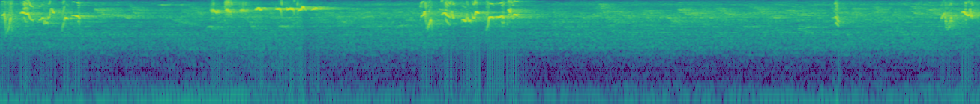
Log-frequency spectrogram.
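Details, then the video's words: Kinoi in lively song, used to stir other kinoi into answering: short phrases of piercing, high chirps and trills at roughly one-second intervals, then a longer quiet gap and a final brief phrase. "Suara kinoi gacor"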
